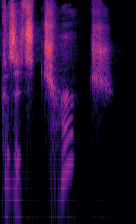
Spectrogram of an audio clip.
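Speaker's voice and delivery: hushed, very quiet whisper. Retelling a man's reply when people ask why he whispers in church, imitating a man whispering. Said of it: "what are you whispering for?".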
